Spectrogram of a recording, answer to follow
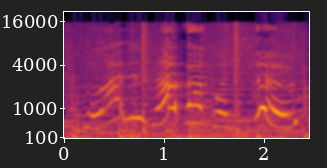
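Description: A young child's high voice making wordless squeals and sounds that glide up and down, over steady background music.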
